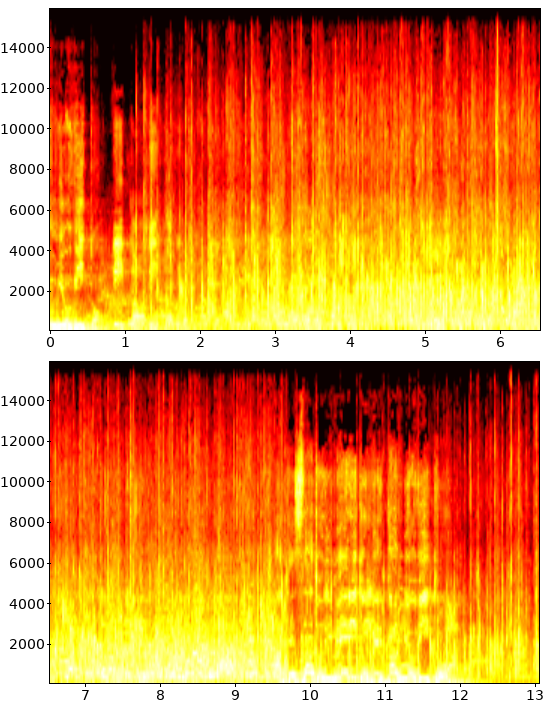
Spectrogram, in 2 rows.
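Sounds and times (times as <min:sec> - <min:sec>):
audience applauding: 0:01.2 - 0:13.0.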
